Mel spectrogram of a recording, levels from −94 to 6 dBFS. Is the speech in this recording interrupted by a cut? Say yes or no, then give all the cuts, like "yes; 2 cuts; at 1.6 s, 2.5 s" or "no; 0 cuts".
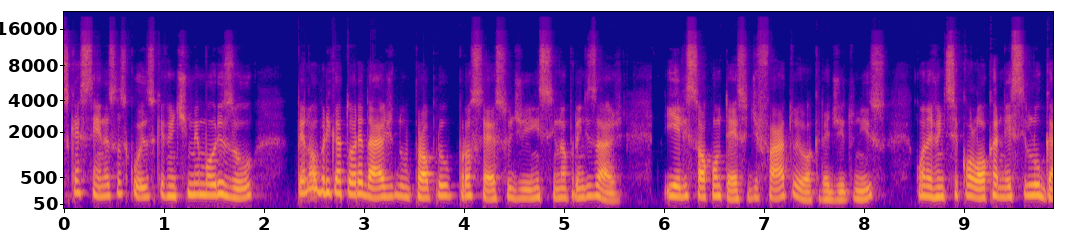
yes; 1 cut; at 5.9 s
